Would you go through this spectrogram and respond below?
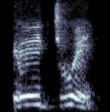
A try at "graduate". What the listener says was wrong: Oke, nah, oke, very good.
